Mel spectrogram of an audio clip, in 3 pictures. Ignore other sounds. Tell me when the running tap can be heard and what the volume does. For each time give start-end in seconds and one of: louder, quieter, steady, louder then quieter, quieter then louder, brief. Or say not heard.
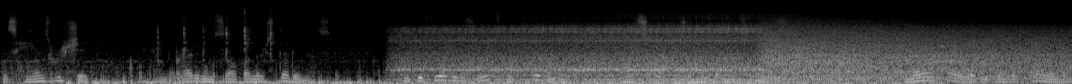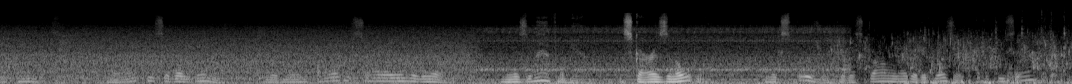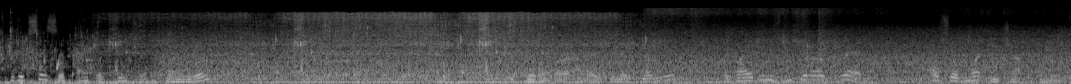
18.9-31.9 louder then quieter.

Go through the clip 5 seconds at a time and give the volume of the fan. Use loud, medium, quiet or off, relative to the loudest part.
medium, loud, medium, medium, medium, medium, medium.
